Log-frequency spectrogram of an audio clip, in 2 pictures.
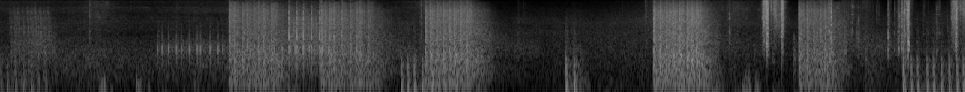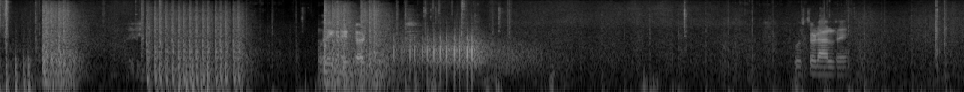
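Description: Shotgun and other gunfire in a video game, heavy bursts of shots coming in clusters and rapid volleys, loud and close, with players talking throughout.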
